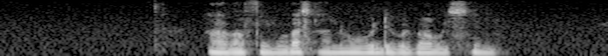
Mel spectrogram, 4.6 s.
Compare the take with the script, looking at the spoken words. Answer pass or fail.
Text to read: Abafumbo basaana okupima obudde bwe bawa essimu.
fail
